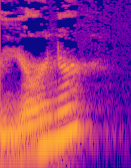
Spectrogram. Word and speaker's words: Yearner: This is Catholic Vitamin Y for Yearner.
